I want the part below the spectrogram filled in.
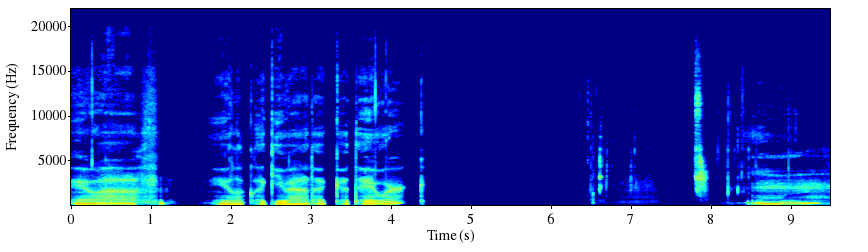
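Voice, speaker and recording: A woman playing an affectionate, teasing werewolf girlfriend in an ASMR roleplay, speaking in a soft, breathy, half-whispered voice with casual pauses. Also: mid-range voice, fairly even intonation, slight background noise. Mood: tender, relaxed. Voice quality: breathy, husky, gravelly fry. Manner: casual, unhurried, hesitant pauses. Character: fiery werewolf girlfriend, affectionate, teasing, weary pack member.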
